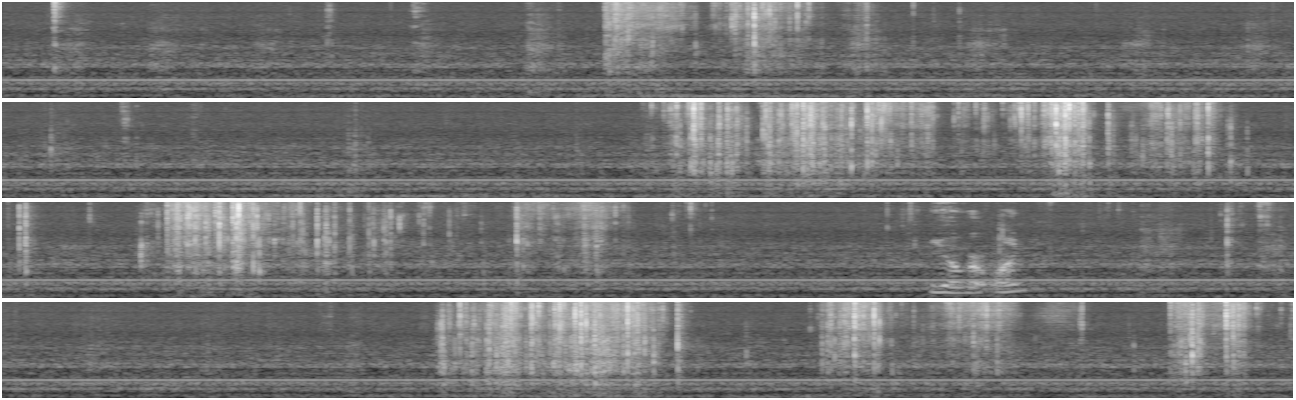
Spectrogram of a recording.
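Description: A young woman crunches on chips close to the microphone.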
